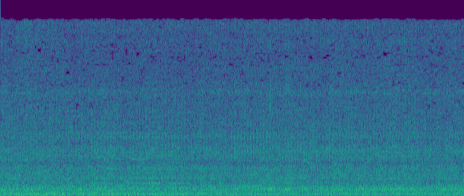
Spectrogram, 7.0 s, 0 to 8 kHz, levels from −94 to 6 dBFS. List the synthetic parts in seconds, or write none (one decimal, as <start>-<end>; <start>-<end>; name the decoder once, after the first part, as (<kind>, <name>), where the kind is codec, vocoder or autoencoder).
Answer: 4.3-4.9 (vocoder, Vocos)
